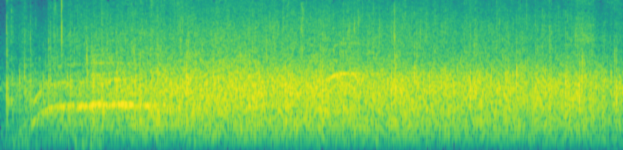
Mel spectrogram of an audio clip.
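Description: Sustained audience applause, a dense steady patter of many hands clapping at a constant loudness for several seconds, with no voices standing out above it.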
